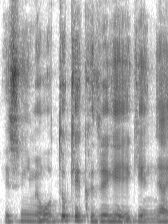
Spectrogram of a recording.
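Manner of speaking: normal talking voice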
